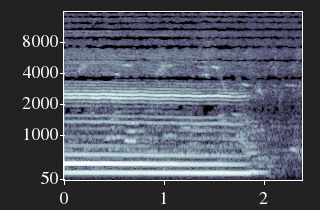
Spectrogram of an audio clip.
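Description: A man's long, steady closed-mouth hum at one low pitch, the bee-like humming of Bhramari pranayama (bee breath). Near the end it fades and stops as his breath runs out.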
